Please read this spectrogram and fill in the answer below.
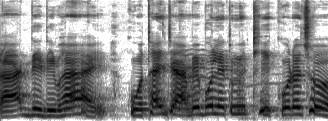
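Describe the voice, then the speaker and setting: In a cartoonish character voice, a man talks at a fairly slow pace with a high pitch. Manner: whining.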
